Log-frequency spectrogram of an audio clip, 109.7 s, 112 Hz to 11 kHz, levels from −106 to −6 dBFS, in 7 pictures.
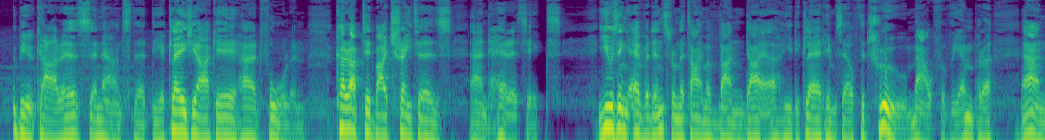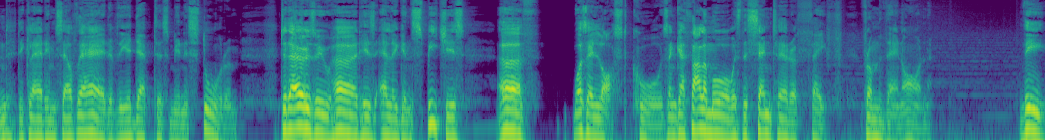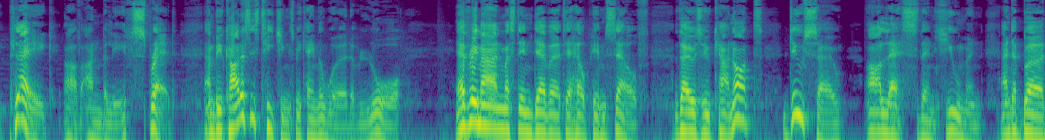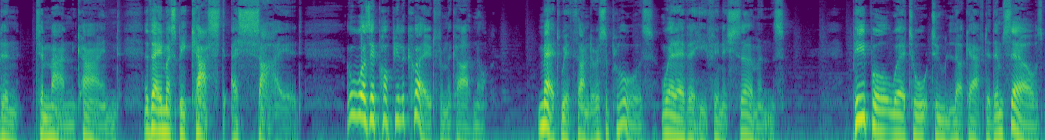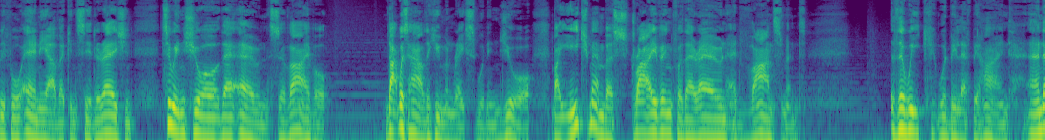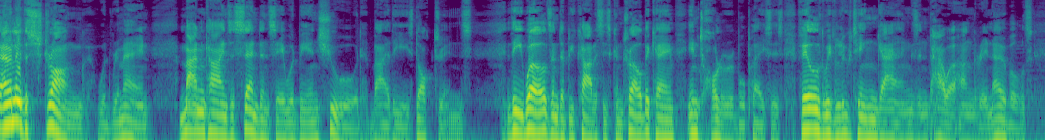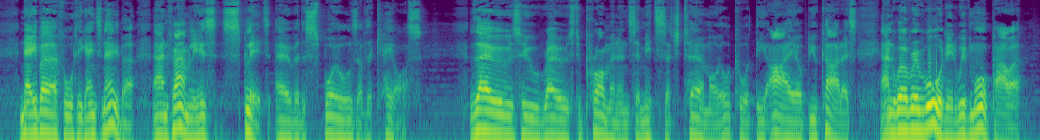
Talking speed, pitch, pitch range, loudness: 115 wpm, 110 Hz, 100-130 Hz, -27 LUFS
